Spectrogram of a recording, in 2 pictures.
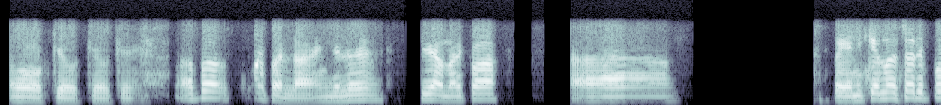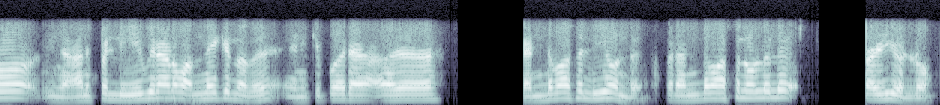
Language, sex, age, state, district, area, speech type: Malayalam, male, 30-45, Kerala, Thiruvananthapuram, urban, conversation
